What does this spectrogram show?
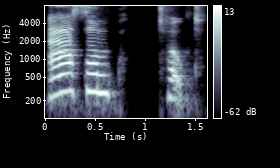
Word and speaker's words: asymptote: K is where the asymptote is asymptote is a funny word a s y m p t o t e as some tote there's a like a silent p in there asymptote the funny word so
